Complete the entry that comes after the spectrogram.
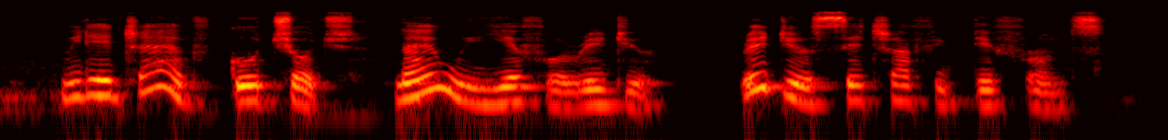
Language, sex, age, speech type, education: Nigerian Pidgin, female, 30-45, spontaneous, tertiary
